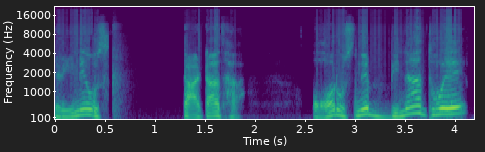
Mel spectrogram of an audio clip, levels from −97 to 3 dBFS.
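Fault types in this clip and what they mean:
Filter restarted on every block: each block starts from silence, so a 50 Hz buzz runs under the speech and follows its level.
Short concealed packet loss: gaps of 20 to 40 ms were filled by continuing the last sound. This smears the speech near 0.35 s and 0.49 s.
Long network dropout: 0.7 s from 0.59 s is missing, likely lost in transit. A fading fill gives way to about half a second of silence.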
